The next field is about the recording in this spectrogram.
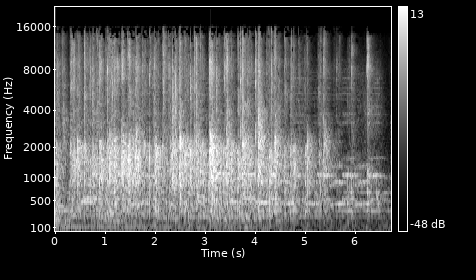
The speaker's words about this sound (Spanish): ¿Alguien puede aplaudir el Espíritu de Dios? En esta hora.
